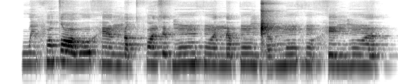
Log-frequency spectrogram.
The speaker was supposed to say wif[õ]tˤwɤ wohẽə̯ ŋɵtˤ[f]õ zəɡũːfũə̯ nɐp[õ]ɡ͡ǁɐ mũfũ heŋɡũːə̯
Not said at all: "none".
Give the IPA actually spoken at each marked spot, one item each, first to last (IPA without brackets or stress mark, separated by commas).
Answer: õ, f, ũ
